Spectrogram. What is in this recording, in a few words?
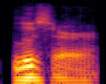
"loser", American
